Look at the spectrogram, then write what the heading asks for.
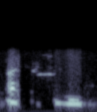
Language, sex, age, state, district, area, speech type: Kashmiri, female, 18-30, Jammu and Kashmir, Ganderbal, rural, conversation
